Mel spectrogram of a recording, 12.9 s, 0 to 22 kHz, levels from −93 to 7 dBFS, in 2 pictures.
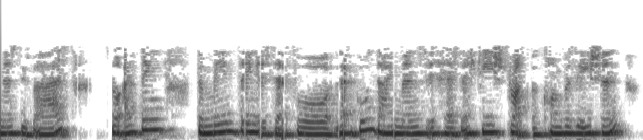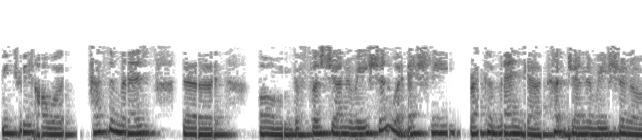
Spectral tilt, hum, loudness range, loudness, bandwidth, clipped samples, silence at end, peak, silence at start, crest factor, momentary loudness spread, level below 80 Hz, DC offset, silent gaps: -6.5 dB/octave; none; 1 LU; -17 LUFS; 5.8 kHz; under 0.1%; 0 s; -4 dBFS; 0 s; 12 dB; 5 LU; -46 dBFS; under 0.1%; 0.92-0.96 s, 1.08-1.12 s, 7.19-7.23 s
